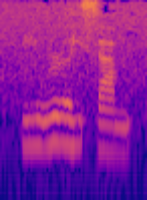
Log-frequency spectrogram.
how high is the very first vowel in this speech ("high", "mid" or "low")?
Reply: high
